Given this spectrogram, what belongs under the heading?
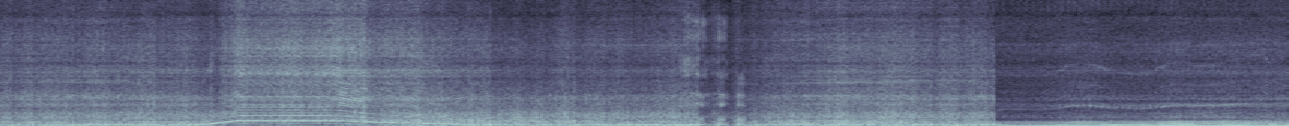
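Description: A motorcycle engine passes close by a rider on the road near Mikołów, rising in pitch and then falling away over steady wind and the rider's own engine drone; a low idle rumble follows near the end.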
